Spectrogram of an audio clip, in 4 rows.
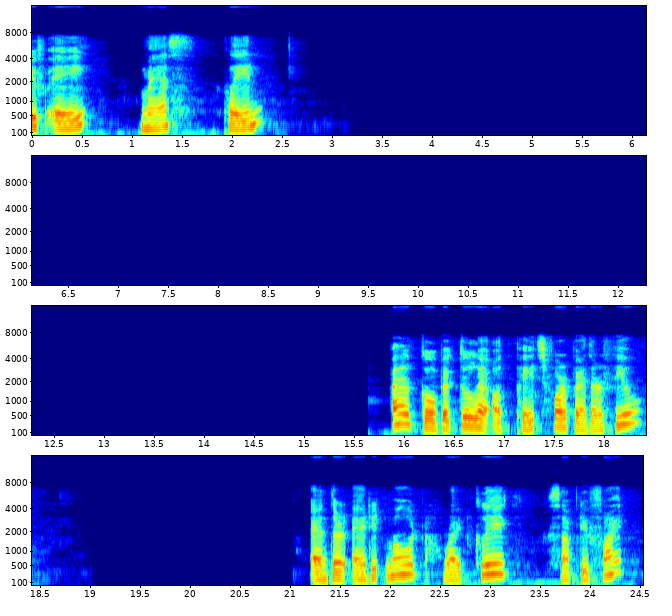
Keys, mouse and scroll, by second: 0.3 scroll up 1, 0.3 shift+a, 3.4-4.9 scroll down 8, 4.9 scroll up 1, 5.7 g, 7.5 x, 9.0 scroll down 1, 9.3 middle click, 9.6-10.7 scroll up 8, 10.7 scroll down 3, 11.0 scroll up 1, 11.6 scroll up 1, 11.9-12.4 scroll down 5, 12.4-12.7 scroll up 3, 12.7 middle click, 13.9-15.1 scroll up 1, 15.4-17.1 scroll up 12, 17.1 scroll up 1, 17.6-18.1 scroll down 7, 18.1-18.6 scroll up 7, 18.7 middle click, 18.9-19.3 scroll down 2, 19.4-19.8 scroll up 1, 19.8 middle click, 22.4 scroll down 2, 22.7 scroll up 2, 24.2 right click.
